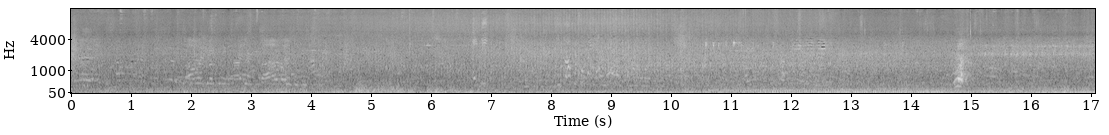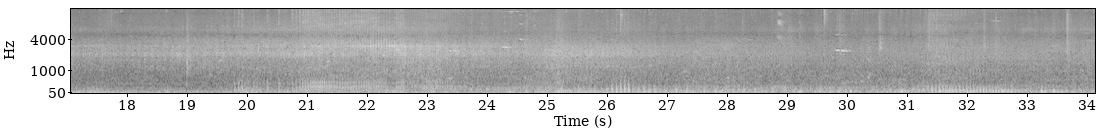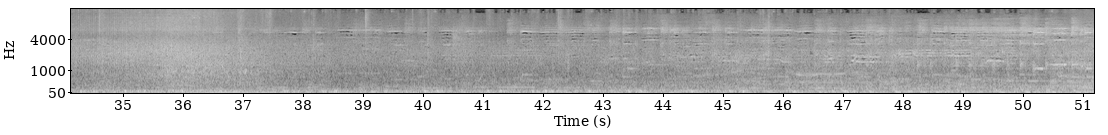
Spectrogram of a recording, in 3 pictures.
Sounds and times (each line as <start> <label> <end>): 0.0 cars 51.1
0.0 jeepneys 51.1
0.0 motorcycles 51.1
0.0 voices of the people walking around 51.1
4.0 wind in the microphones 6.7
